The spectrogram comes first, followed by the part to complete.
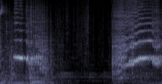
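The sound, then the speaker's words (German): Two long, scraping swishes of Leonardo's long robe dragging across the floor as he bustles through his workshop, a rough rubbing sound with a brief quiet pause between the strokes and no voices. “Dabei schleift sein langes Gewand über den Boden.”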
